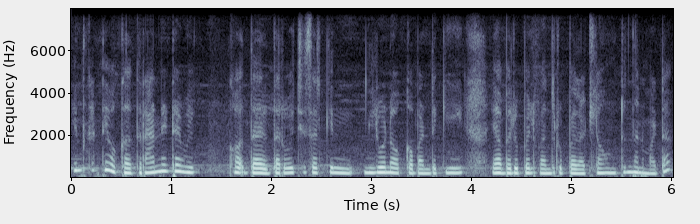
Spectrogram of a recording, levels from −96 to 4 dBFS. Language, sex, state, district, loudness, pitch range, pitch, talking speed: Telugu, female, Andhra Pradesh, Sri Satya Sai, -15 LUFS, 215-245 Hz, 225 Hz, 170 wpm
